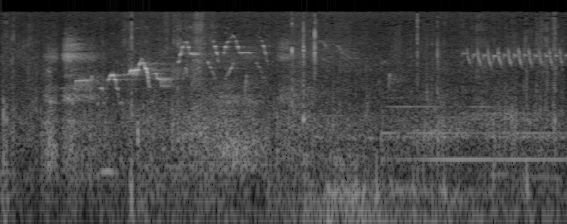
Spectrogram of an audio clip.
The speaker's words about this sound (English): Having the birds sing.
